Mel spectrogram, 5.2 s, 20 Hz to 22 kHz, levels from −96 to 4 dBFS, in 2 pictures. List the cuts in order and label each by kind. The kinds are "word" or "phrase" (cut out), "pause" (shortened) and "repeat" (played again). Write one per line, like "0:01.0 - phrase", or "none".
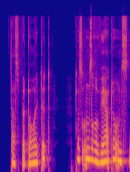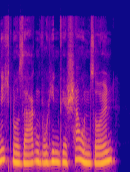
none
